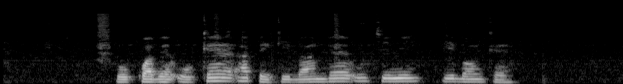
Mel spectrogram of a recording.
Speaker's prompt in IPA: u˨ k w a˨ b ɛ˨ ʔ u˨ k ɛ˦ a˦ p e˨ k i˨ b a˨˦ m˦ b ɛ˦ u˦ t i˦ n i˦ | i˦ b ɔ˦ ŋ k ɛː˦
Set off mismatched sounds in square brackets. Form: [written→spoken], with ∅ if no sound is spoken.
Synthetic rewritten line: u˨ k w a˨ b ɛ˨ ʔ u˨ k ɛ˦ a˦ p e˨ k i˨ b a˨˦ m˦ b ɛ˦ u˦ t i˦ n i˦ | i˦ b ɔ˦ ŋ k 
